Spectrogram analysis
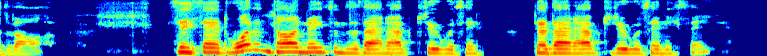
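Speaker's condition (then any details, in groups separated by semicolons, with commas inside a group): Cerebral palsy; wheelchair user, unable to walk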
